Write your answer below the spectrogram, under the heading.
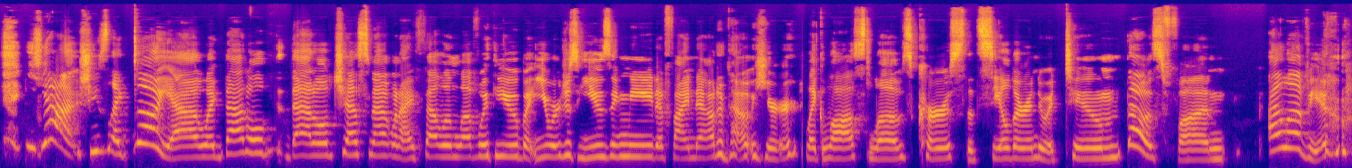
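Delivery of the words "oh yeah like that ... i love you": ordinary talk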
